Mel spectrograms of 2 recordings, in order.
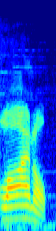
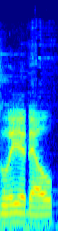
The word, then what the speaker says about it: Leonel: to say his name it's not lionel no it is leonel will be able to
